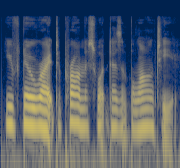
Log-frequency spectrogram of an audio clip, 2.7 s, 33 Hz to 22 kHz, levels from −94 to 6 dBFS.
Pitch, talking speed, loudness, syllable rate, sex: 165 Hz, 220 wpm, -20 LUFS, 5.7 syllables/s, female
